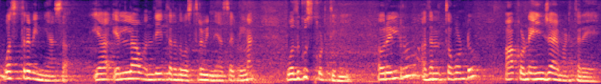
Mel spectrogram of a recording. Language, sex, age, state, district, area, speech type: Kannada, female, 45-60, Karnataka, Mandya, rural, spontaneous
